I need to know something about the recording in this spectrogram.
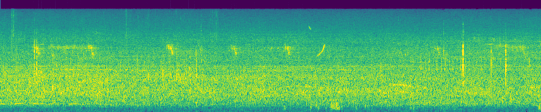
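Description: Faint outdoor ambience: a steady low hiss with scattered short, high bird chirps, one of them a quick rising note about six and a half seconds in. A single sharp click sounds near the end.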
